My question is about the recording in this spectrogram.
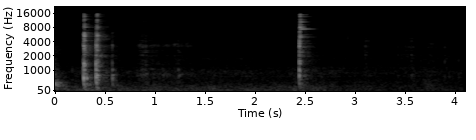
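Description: Light clinks of a Le Creuset stoneware mug knocking against its stoneware saucer as it is handled: two quick clinks near the start and one more a little past halfway.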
